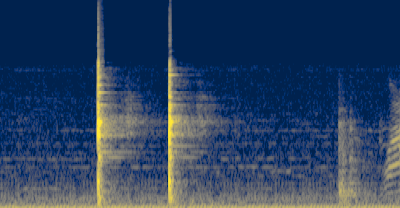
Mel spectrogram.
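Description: Two sharp metallic clanks about a second and then nearly two seconds in, each with a brief ring: a hand tool striking metal at a backhoe wheel's hub while its lug nuts are being taken off to remove a flat tire.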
